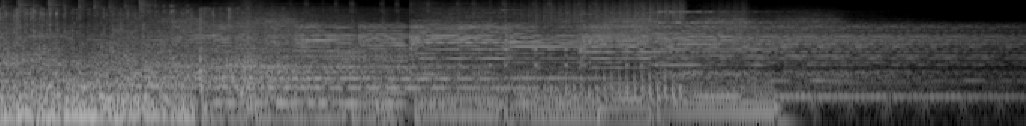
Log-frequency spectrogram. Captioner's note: engines revving; dramatic music; engine starting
